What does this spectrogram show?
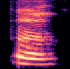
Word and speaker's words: peu: If there is any difficulty pronouncing them, no problem, because they will come gradually. The first word is pronounced as P. Peu.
